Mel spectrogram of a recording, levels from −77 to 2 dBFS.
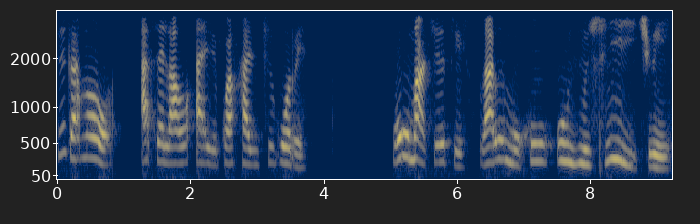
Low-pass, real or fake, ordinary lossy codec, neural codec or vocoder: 3.6 kHz; fake; none; codec, 16 kHz, 0.8 kbps, ZipCodec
